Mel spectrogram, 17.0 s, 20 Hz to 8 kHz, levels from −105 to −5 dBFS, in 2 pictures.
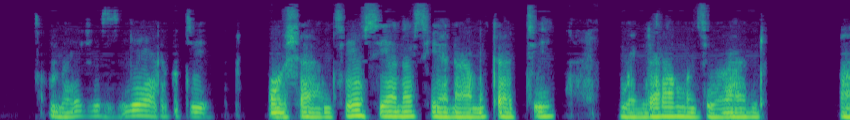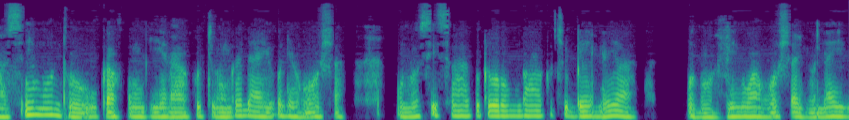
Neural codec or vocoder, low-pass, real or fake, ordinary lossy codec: codec, 16 kHz, 4 kbps, FunCodec, trained on LibriTTS, 50 frames a second; 7.2 kHz; fake; MP3, 32 kbps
